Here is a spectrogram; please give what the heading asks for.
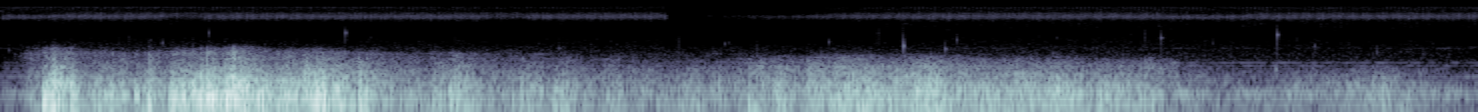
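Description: Deep, rolling thunder rumbles loudly, swelling early then trailing off into a long low growl, with a faint hiss like rain beneath it and no voices.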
